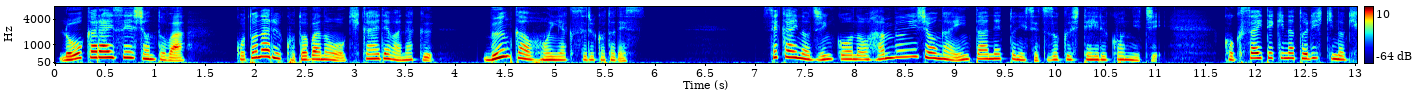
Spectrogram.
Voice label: japanese female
